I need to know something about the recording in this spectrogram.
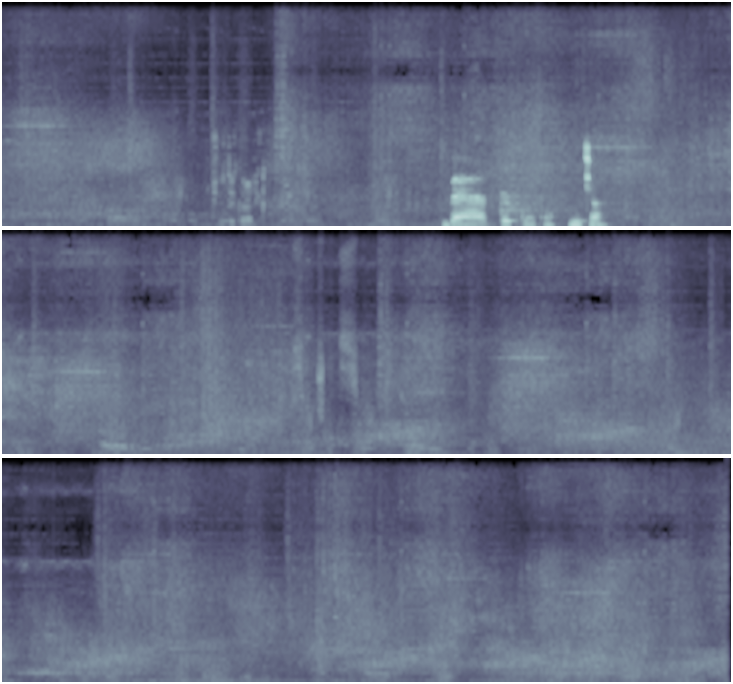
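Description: Spells crackle and whoosh in a busy fantasy battle.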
